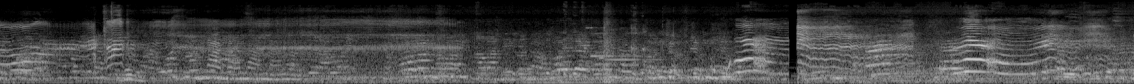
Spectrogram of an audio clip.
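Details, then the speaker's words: Girl of about three months getting vaccine injections in both legs after one in the arm: loud, rising, wailing pain cries in repeated bursts, adult voices nearby. "কিন্তু পায়ে যে দুটো এখন দেবে সেই দুটো বেশি পেইনফুল যেটাতে সোনা খুবই কষ্ট"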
